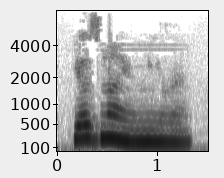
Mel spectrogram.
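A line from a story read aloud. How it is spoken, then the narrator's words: Sad. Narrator (Russian): печально сказал Гермес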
